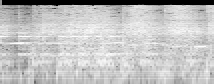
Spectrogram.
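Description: Electronic percussion pad (octapad) played fast with drumsticks through an amplifier: a rapid run of drum hits, with a few short high notes over them.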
